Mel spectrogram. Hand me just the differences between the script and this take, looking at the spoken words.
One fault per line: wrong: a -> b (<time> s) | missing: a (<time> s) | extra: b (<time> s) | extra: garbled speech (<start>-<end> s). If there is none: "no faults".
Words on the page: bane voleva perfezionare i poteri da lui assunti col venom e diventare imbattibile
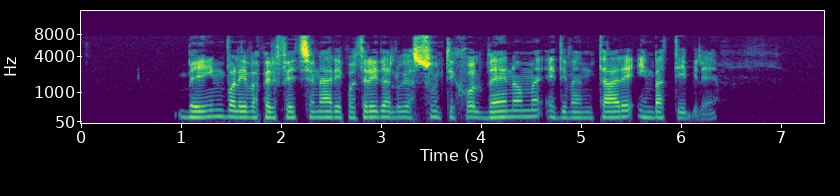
no faults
